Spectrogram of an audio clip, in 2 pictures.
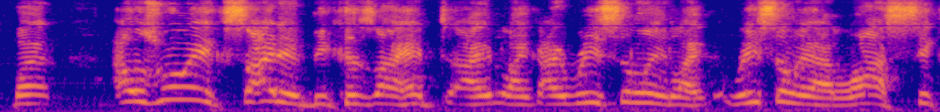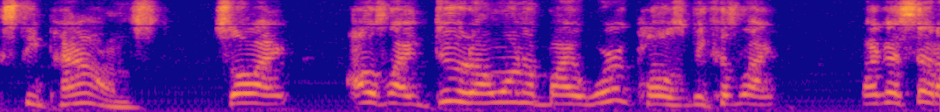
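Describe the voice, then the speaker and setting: High-voiced man doing rambling stand-up. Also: no room sound, poor audio. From Bakersfield, California. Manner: rambling, self-deprecating, many filler ums and restarts. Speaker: stand-up comic. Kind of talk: stand-up set over video call. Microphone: video call.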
